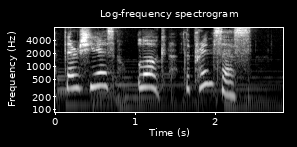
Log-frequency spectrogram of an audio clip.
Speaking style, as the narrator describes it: she piped up

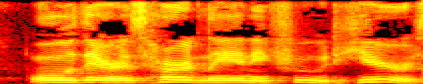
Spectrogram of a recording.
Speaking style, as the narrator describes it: said the woman

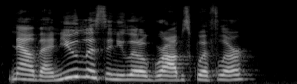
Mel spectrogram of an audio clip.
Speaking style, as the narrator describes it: boomed the flesh lump eater

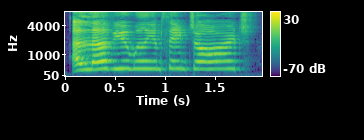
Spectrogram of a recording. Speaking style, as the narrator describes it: shouted

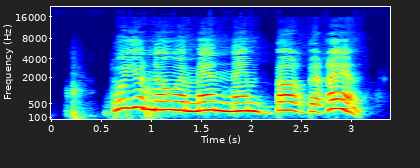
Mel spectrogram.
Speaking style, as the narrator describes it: I shouted

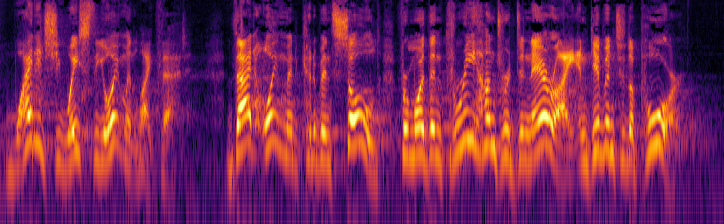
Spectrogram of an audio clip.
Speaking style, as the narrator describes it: saying to themselves indignantly

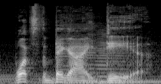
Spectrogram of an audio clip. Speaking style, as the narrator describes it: Mike growled

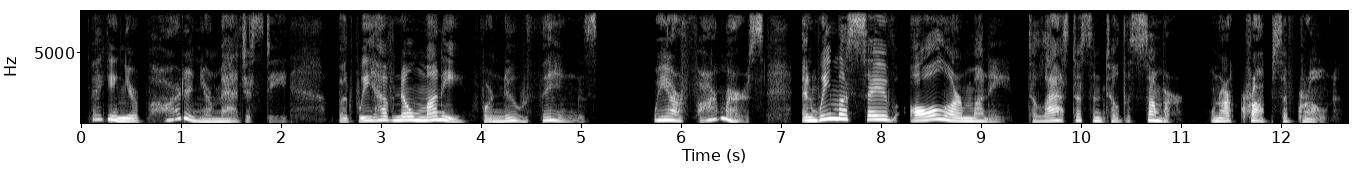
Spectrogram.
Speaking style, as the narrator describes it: someone replied in a soft voice

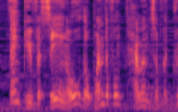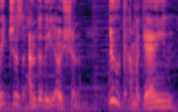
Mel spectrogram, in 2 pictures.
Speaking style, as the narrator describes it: Barbara called out

